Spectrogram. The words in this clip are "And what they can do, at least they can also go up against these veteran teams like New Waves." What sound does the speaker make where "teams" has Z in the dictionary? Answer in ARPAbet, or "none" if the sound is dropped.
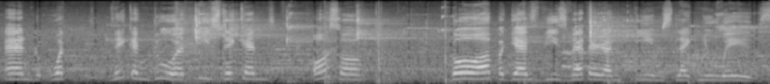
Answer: S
